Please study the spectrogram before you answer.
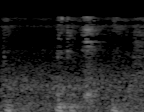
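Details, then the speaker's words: Vocal imitation of auscultation in a congenital bicuspid aortic valve: an early systolic ejection click as the valve opens, followed by an ejection systolic murmur; the click is said to be best heard at the apex. "وهو بيفتح كمان يطرقع ويعملي ايجيكشن كليك احنا قلنا الاكشن يك تيجي فين اهو ادي ال سون ورا من الاكشن يك مع الطالعه ال سكشن كليك الاتنين مع الطلعه"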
